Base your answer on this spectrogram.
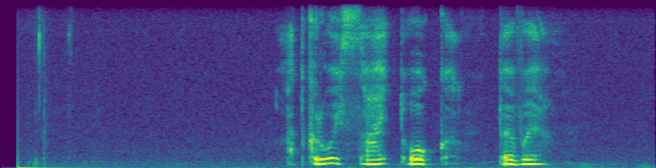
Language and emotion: Russian, sad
